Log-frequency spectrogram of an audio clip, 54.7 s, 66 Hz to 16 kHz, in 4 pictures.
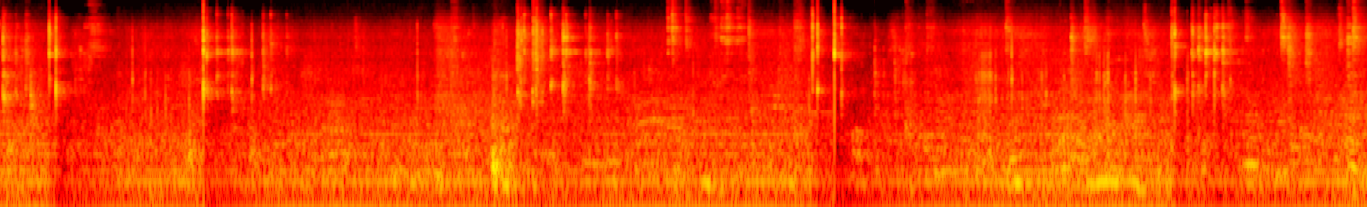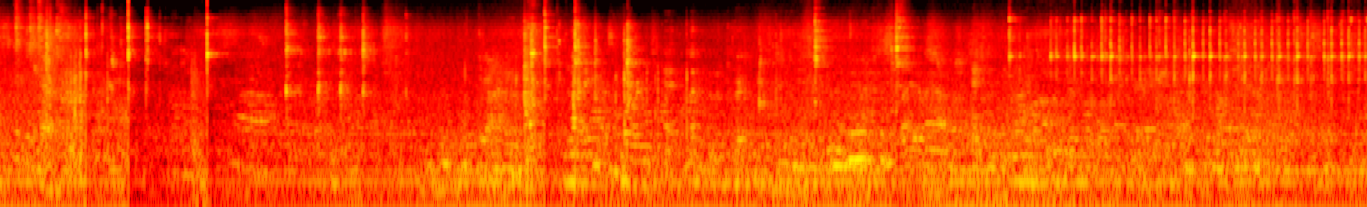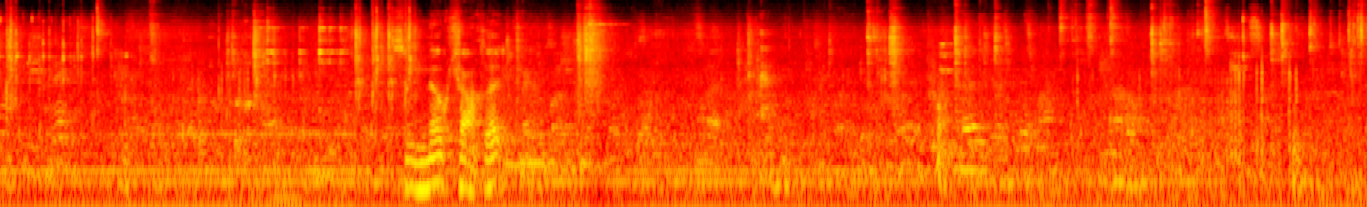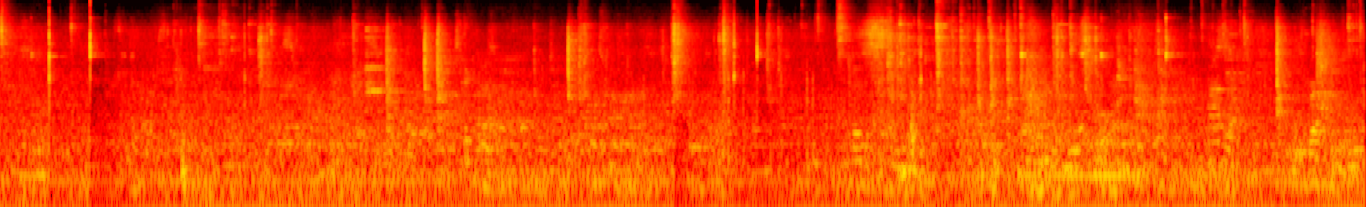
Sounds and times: Inside, public space: 0.0 - 54.6
Speech: 18.1 - 26.4, 31.2 - 39.4.

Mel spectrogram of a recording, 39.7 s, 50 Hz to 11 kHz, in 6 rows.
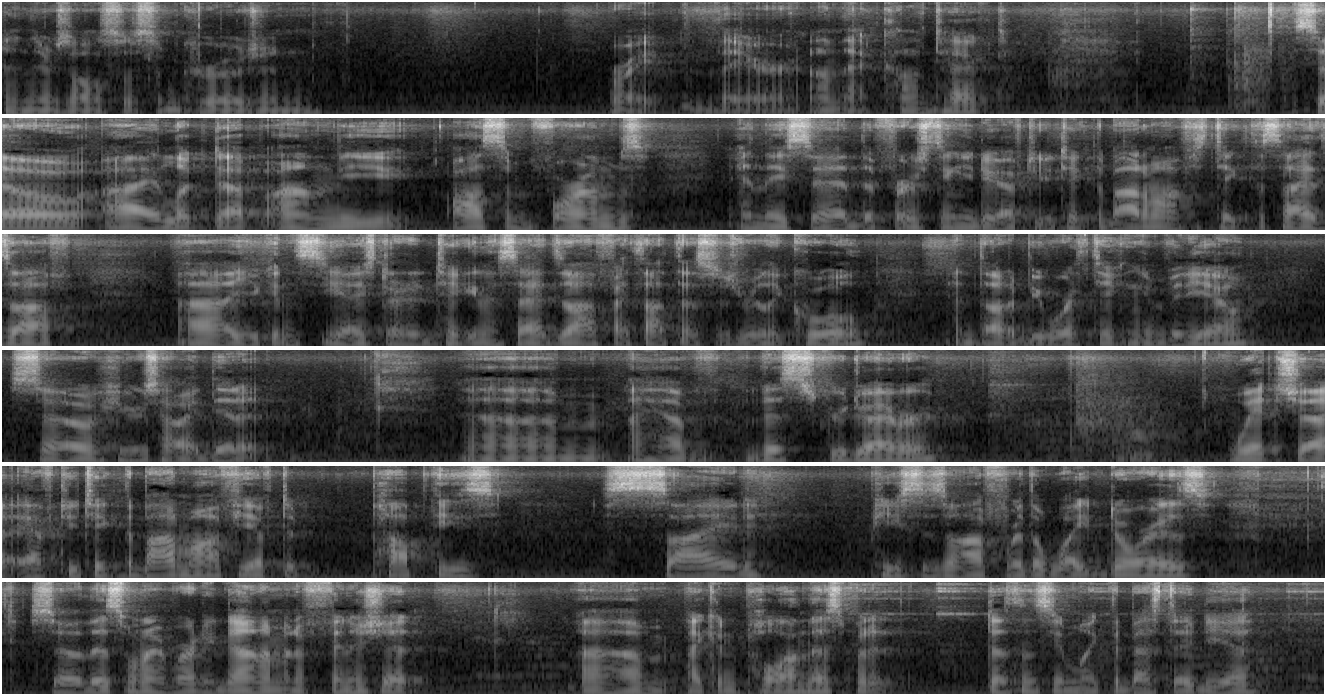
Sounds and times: Speech: 0.0 - 1.7, 3.0 - 5.1, 6.4 - 21.3, 22.1 - 32.6, 33.2 - 39.6.

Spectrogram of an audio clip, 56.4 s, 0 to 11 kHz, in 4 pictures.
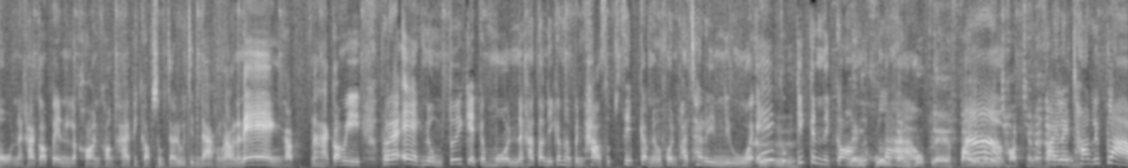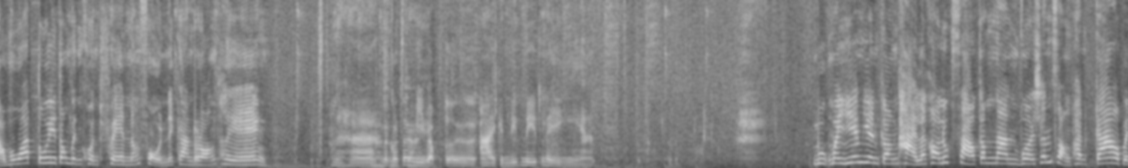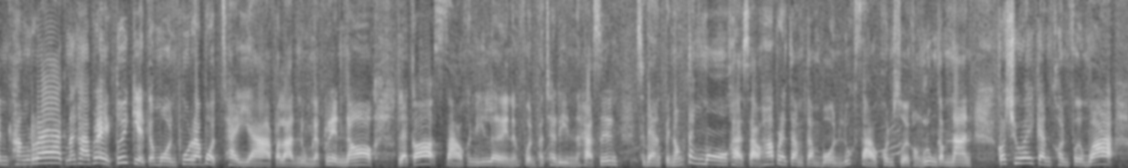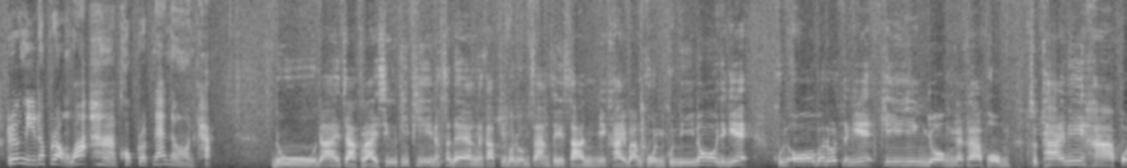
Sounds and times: Speech: 4.8 - 21.6.

